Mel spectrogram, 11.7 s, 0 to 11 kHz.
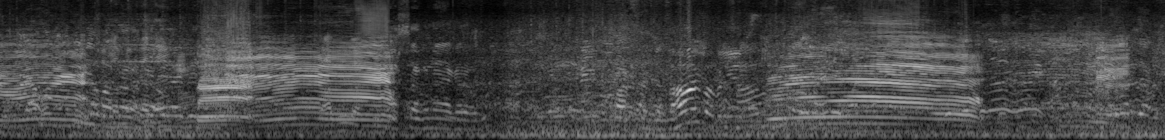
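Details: Cattle at a busy livestock market in Aftabganj, Dinajpur, Bangladesh, 17 January 2026, where cows and calves are sold: several rough, drawn-out moos rising and falling, overlapping with loud voices haggling and crowd noise.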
